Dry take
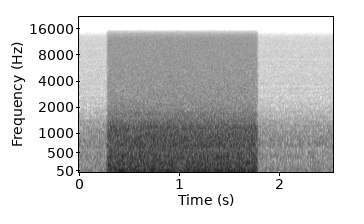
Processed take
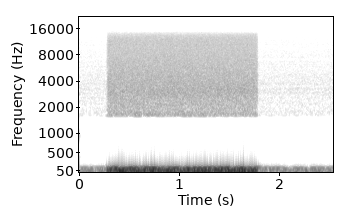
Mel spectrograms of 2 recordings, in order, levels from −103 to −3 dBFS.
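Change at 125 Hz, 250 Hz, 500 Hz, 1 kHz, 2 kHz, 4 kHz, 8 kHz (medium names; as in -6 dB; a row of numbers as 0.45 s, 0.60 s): -9.0 dB, under -40 dB, under -40 dB, under -40 dB, -23.5 dB, -15.0 dB, -18.0 dB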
